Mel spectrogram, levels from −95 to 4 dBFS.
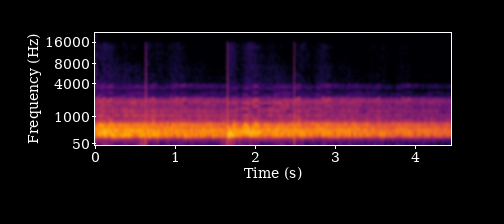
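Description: At 0.54–0.63 s, 1.56–1.74 s and 2.49 s, compressed frames are skipped: the audio jumps ahead roughly a tenth of a second, not dropping into silence.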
